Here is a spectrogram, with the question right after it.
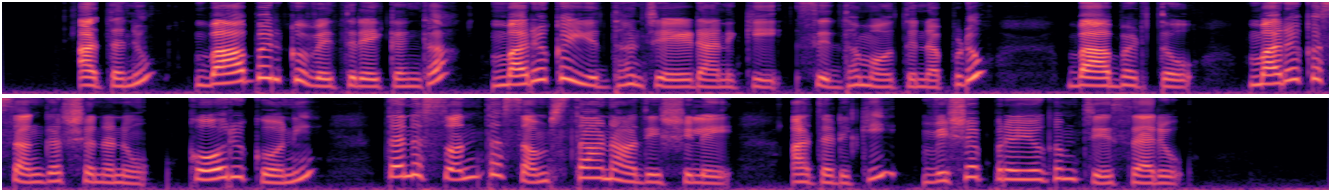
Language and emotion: Telugu, neutral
